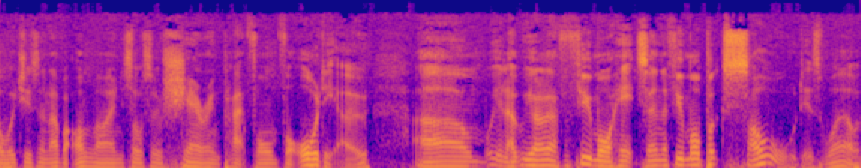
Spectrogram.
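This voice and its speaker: A man's voice: fairly low pitch, a little mellow, dry recording. A man hosting a casual interview show, chatty and effusive with his guest. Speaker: podcast and radio show host.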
